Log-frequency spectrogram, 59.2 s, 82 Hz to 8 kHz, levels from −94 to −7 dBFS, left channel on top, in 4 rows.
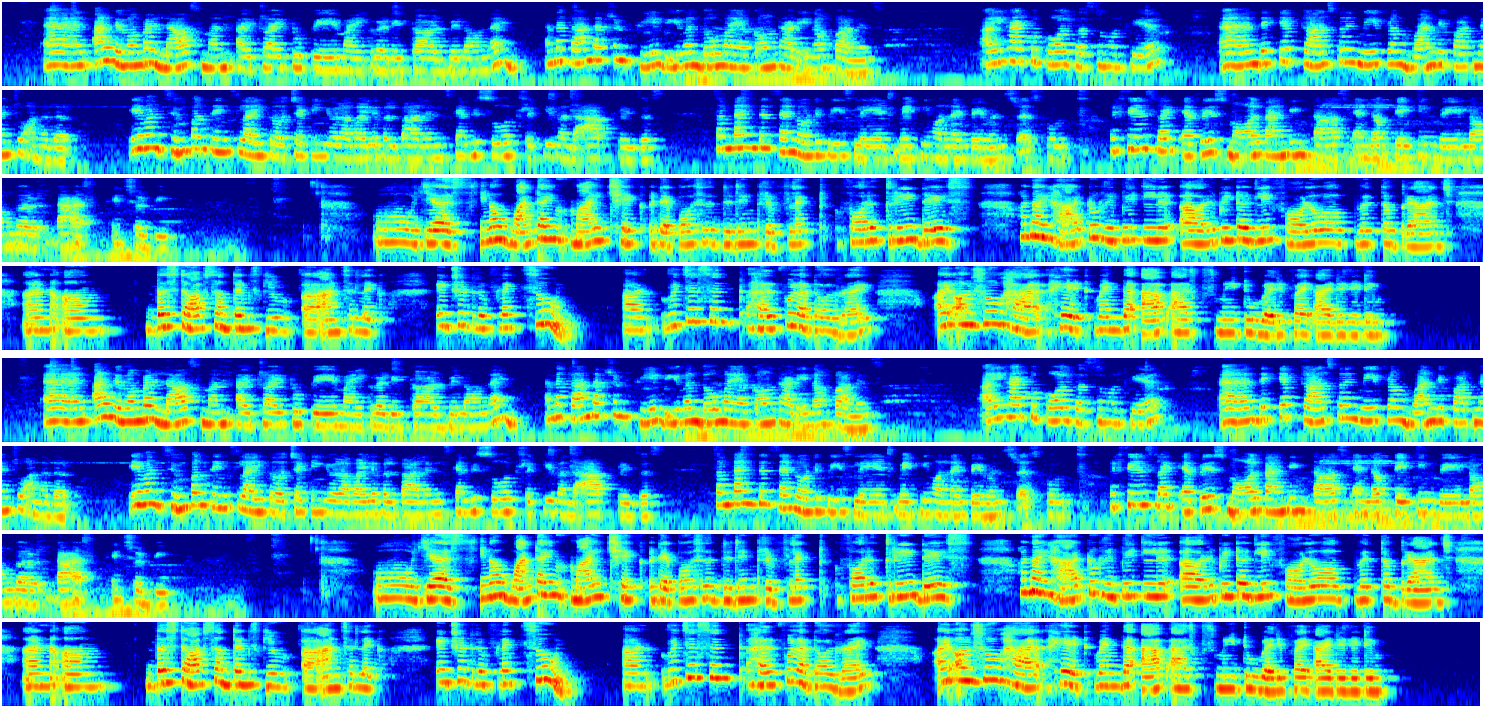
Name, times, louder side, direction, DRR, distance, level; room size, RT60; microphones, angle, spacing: voice 1, 0.4-5.2 5.4-9.0 9.8-11.6 12.2-15.5 16.1-21.3 21.9-25.5 25.9-31.3, right 2 dB, 80° right, 0.5 m, -30 dB
voice 2, 33.3-37.7 38.1-45.5 45.9-48.2 48.8-50.1 50.6-53.5 53.7-58.2, right 1 dB, 60° right, 1.0 m, -25 dB
3.0 x 2.6 x 2.9 m
head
